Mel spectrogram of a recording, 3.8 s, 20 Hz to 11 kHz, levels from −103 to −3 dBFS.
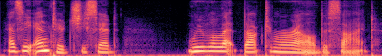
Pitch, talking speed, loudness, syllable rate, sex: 195 Hz, 175 wpm, -17 LUFS, 5.4 syllables/s, female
